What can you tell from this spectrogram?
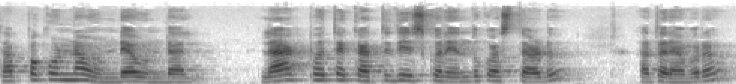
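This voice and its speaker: A woman voicing a concerned grown man in an audio story, asking steady, probing questions. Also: fairly high pitch, normal speed, close to an everyday voice. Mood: reassuring.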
